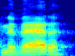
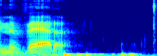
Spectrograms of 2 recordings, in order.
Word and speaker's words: Nevada: It's spelled like Nevada. It's not Nevada, by the way. The state, you don't say Nevada. They get mad. You gotta say Nevada. But this city, Nevada.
